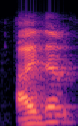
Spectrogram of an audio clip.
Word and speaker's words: either: করছি তখন কিন্তু আইদার এবার যখন আমেরিকান ইংলিশ হচ্ছে তখন কিন্তু সেটা ইদার।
